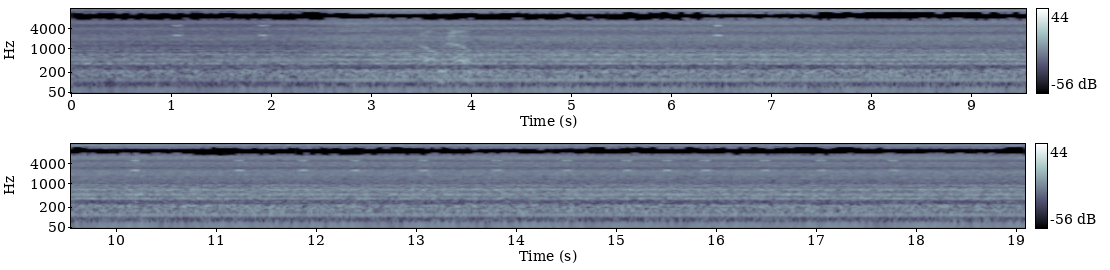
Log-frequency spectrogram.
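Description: Steady hum of a laser engraver running, with several steady low tones from its fans and electronics. In the second half, faint short high pips repeat every half second or so.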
